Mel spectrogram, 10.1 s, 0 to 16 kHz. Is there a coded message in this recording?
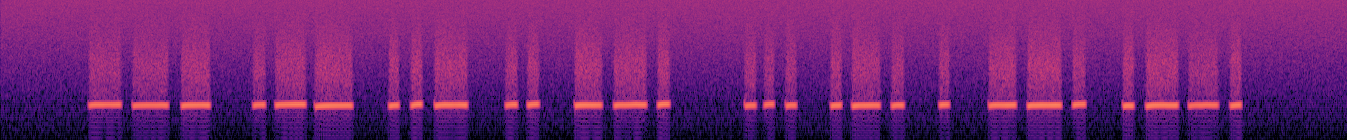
Yes: Morse code (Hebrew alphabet) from 0.6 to 9.4 s, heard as a whistle, hand-sent with a straight key, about 14 wpm. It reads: הצטיג שרוגף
